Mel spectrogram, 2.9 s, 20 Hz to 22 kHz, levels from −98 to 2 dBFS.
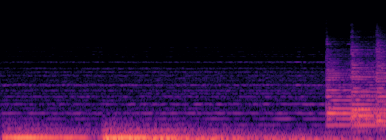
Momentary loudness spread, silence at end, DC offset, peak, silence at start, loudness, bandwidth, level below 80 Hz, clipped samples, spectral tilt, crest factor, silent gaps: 16 LU; 0 s; under 0.1%; -20 dBFS; 0 s; -35 LUFS; 6.4 kHz; -32 dBFS; under 0.1%; -7.5 dB/octave; 12 dB; none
